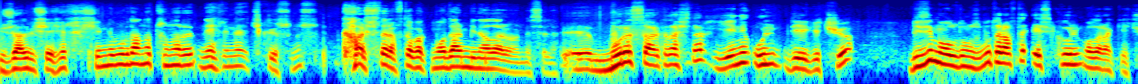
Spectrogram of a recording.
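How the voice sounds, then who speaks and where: A high-pitched man with a dark, mellow tone and lively intonation, at a moderate pace, in dry, close sound with no echo. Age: 30s. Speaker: travel vlogger. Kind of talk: casual travel vlog narration.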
